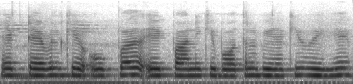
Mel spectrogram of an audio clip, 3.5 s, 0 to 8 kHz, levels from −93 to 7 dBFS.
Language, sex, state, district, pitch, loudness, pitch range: Hindi, female, Uttar Pradesh, Budaun, 205 Hz, -14 LUFS, 205-210 Hz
